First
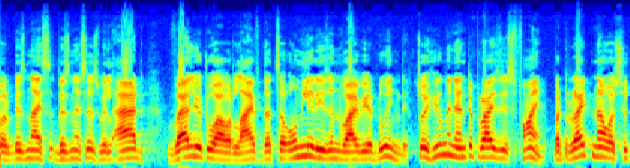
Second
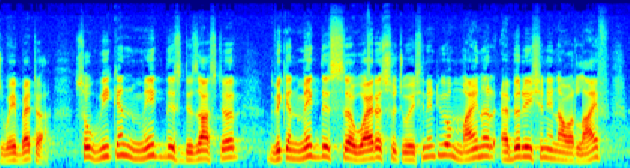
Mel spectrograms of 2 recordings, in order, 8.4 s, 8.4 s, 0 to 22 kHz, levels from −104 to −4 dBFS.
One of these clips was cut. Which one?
first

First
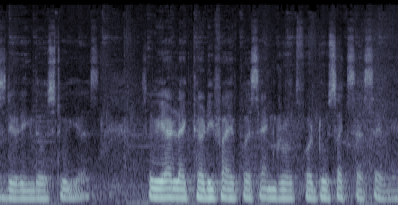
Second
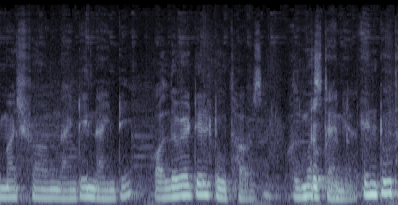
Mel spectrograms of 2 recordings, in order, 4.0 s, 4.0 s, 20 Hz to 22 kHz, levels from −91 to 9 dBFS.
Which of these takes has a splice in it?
second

